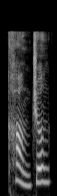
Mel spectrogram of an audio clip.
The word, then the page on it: 抗争: kàng zhēng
